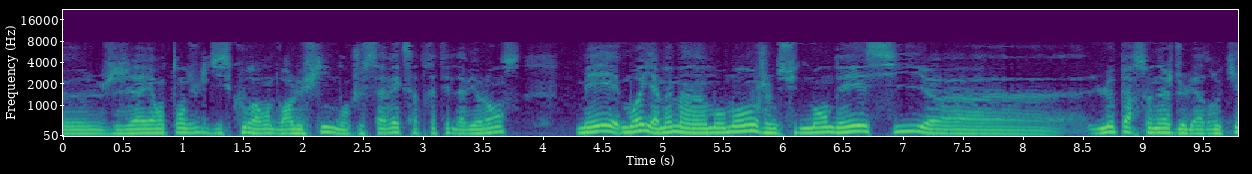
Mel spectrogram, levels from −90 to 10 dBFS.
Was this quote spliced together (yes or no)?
yes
